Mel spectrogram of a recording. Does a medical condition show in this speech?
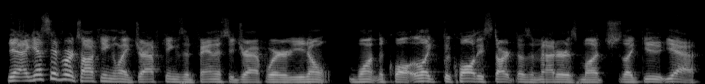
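No.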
